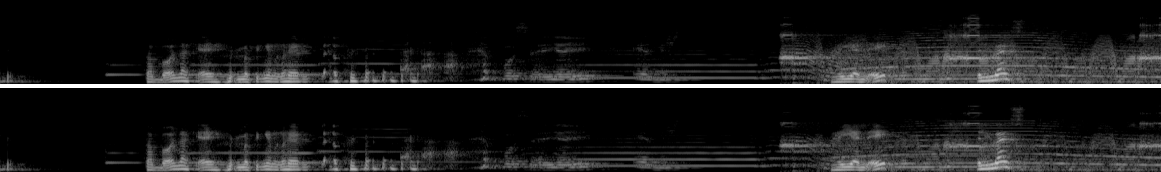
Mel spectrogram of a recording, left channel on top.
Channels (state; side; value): normal; both; correlation 0.87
